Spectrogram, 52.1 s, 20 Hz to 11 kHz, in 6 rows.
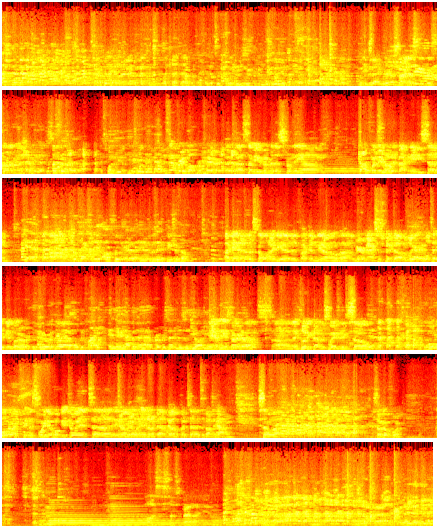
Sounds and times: Speech: 1.2s - 15.2s, 15.8s - 33.7s, 34.5s - 40.5s, 42.2s - 44.4s, 46.4s - 47.7s
Music: 14.6s - 18.2s, 44.2s - 51.2s.

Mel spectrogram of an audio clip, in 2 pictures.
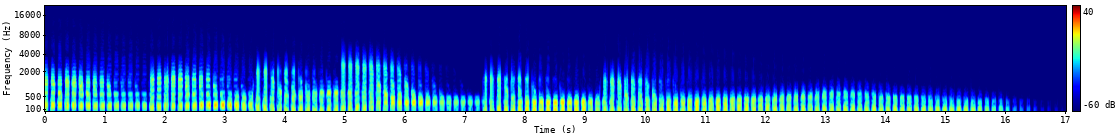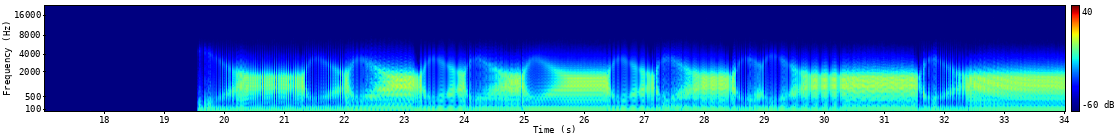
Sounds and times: Effects unit: 0.0s - 16.4s, 19.6s - 34.0s.

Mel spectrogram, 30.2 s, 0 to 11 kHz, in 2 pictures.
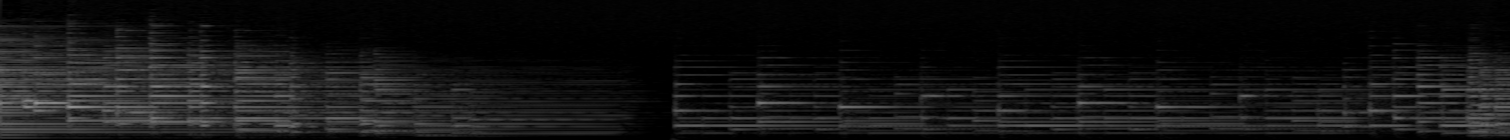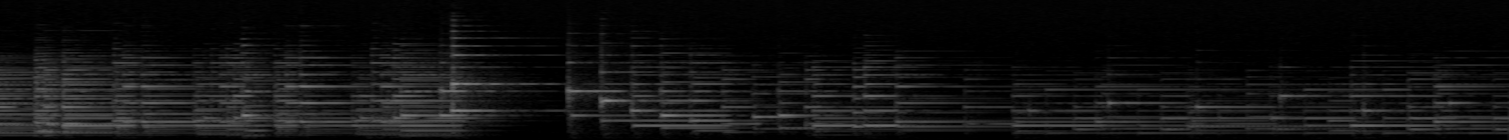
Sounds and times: Piano: 0.0s - 30.1s.

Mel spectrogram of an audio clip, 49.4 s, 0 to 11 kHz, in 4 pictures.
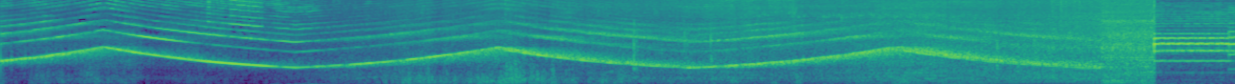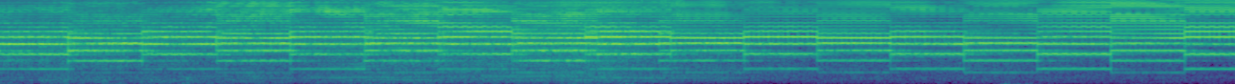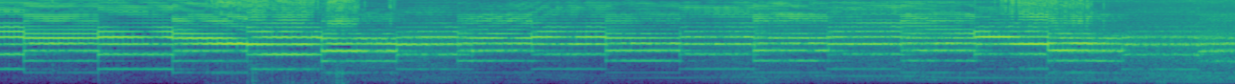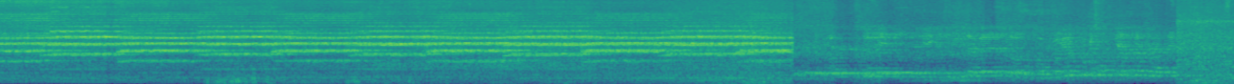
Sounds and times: Fire engine, fire truck (siren): 0.0s - 49.3s.

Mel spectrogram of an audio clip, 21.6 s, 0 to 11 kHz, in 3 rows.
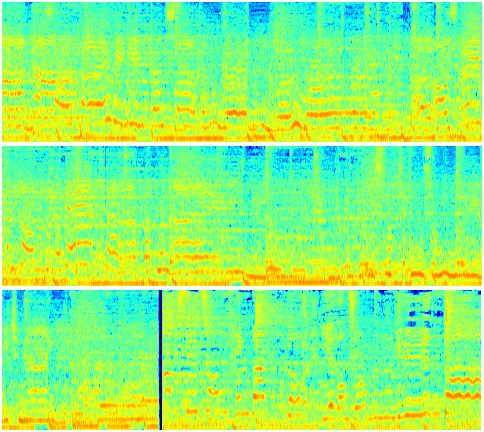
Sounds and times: Music: 0.0s - 21.5s.

